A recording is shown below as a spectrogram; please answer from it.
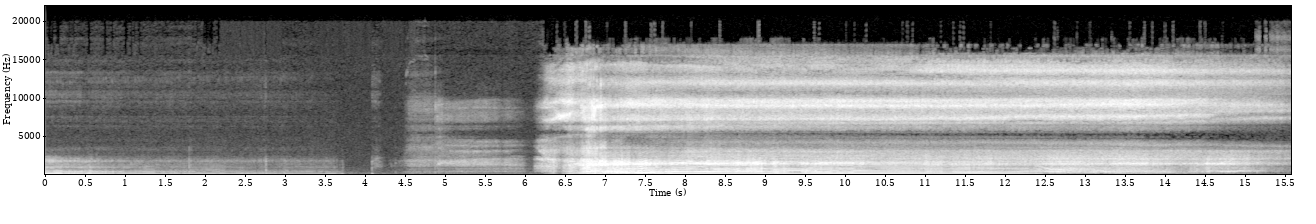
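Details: Snoring: an Italian man gives a few seconds of low, rattling snoring, then a brief silence and a sudden loud scream-like blast added as a jump scare.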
